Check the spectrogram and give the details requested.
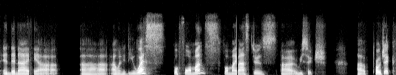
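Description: A woman's voice: fairly low pitch, gravelly, a bit bright, no room sound. A middle-aged woman with a French Canadian accent, chatting as a guest on a video call and laughing often between filler words. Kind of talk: casual interview conversation. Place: home office with bookshelves. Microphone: podcast mic on video call.

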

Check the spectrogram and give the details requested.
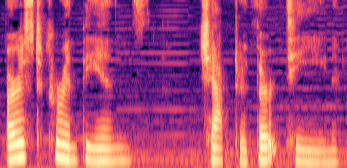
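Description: A woman narrating a children's storybook aloud with deliberate, expressive phrasing. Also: on the low side, soft background music. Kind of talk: read-aloud scripted narration.

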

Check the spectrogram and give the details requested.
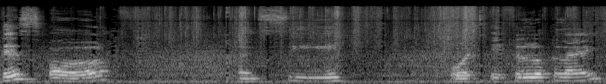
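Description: A man's voice: a little high, extremely slow. A young man casually talking through a DIY project in his home bathroom, chatty with playful asides. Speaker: DIY vlogger. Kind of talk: casual how-to vlog. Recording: echoey small room, faint background noise.

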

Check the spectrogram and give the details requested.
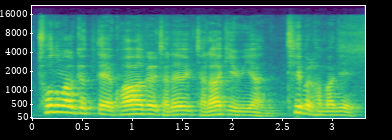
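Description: A man's voice: medium pitch, very animated, brisk, darkish tone, slight background noise. A man with a Busan accent doing casual on-location interviews with playful, teasing questions.

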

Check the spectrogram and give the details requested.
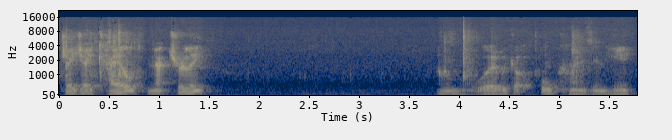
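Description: A man's voice: rumbling low, very animated, unhurried. A middle-aged man chatting casually and unscripted to camera as a vlogger, with muttered asides and exclamations as he browses. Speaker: vlogger showing a music haul. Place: indoor room lined with record shelves. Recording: roomy echo, faint noise, clicking handling sounds.

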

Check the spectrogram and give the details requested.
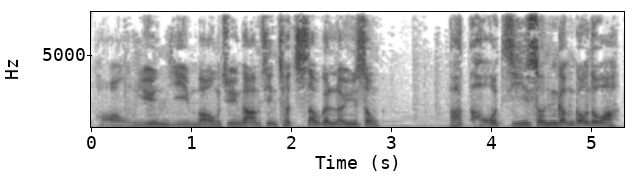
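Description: Male Cantonese audiobook narrator, dramatic delivery with animated, wide-swinging intonation over background music. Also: mid-range voice, measured pace, slightly rough. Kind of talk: dramatic scripted first-person story narration.

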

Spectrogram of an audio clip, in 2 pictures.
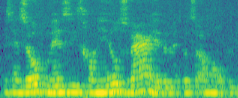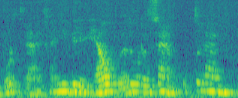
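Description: A woman's voice: mid-range voice, quick pace, mellow, natural voice. A woman playing a chatty, idealistic young woman with an earnest, informal manner at a script table read. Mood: dreamy, earnest. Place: meeting room. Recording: roomy, distant mic, faint noise.

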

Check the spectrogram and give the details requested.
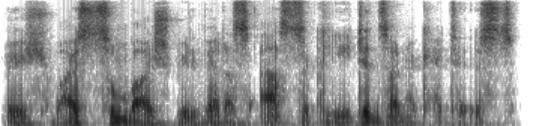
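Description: A man voicing a self-assured master detective who lectures in a measured, superior way in an audiobook. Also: very deep voice, lively intonation, creaky, husky, full character voice. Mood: lecturing, confident. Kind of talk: audiobook character dialogue.

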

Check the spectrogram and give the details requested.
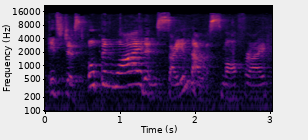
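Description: A woman's voice: on the high side, sing-song, measured pace, bright, forceful tone, heavily acted. Sly, grumpy puppet anglerfish, female actor, heard from afar in a noisy room. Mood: brash, grumpy. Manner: brash, sarcastic. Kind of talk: live puppet show. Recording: roomy, distant, noisy theatre recording.

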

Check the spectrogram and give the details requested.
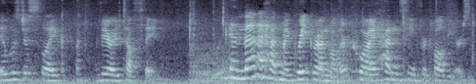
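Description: A woman's voice: on the high side, far from the mic. Young woman telling a story in an echoey hall. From Bulgaria. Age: young adult. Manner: earnest, animated storytelling. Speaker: student speaker. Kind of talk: personal story talk. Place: lecture hall with brick walls. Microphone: far room mic. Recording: echoey hall recorded from afar, noisy.

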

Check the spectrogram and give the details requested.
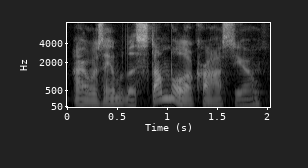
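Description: A man playing a tender, wistful young Viking dragon trainer in a soft-spoken ASMR boyfriend roleplay, speaking intimately and haltingly. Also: on the low side, sing-song. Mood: wistful, amazed. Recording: clear background ambient noise.

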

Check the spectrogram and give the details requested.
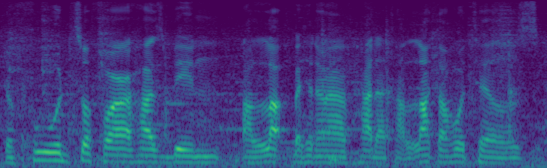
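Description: Young man, low, chatty vlog. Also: moderate pace, over music. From Jamaica. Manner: relaxed, chatty, food-tasting commentary. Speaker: vlogger. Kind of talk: casual travel vlog. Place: cruise ship buffet dining room, indoors. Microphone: camera held at arm's length.

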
